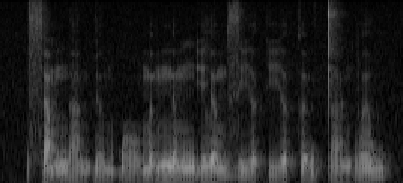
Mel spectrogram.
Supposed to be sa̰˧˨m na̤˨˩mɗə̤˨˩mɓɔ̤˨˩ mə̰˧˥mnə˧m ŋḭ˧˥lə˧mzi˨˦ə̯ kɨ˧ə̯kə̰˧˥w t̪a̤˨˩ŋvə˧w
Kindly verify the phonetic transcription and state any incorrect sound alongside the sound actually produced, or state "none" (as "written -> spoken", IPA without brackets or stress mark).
ɨ˧ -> i˧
